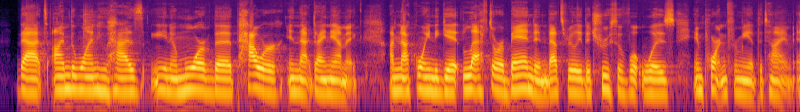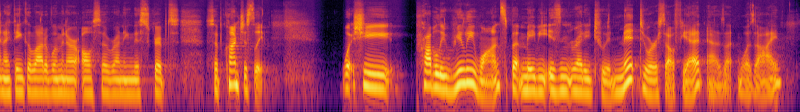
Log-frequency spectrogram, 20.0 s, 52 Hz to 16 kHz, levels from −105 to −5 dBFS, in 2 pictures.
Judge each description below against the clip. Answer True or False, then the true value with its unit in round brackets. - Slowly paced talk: False (200 wpm)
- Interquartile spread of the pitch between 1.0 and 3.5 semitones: True (2.8 semitones)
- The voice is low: False (150 Hz)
